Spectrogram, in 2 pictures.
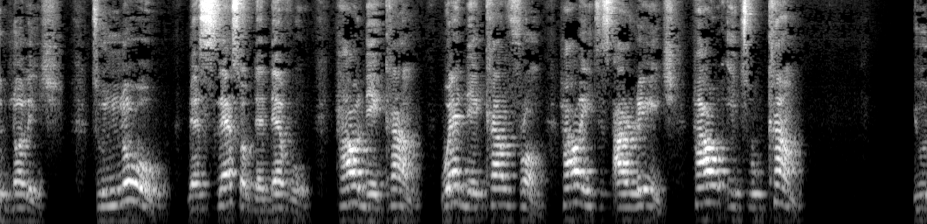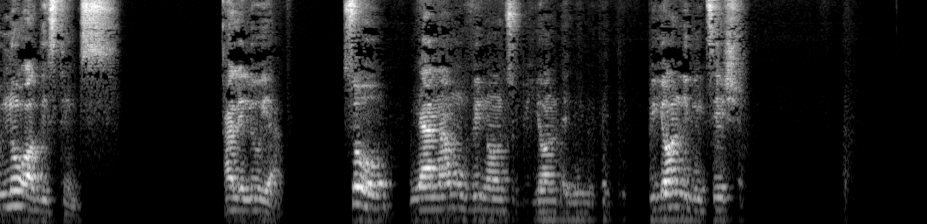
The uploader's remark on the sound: International Strategic Management & Leadership Conference. Conference for Love Arena Denomination held at the Love Arena Church, Ghana.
